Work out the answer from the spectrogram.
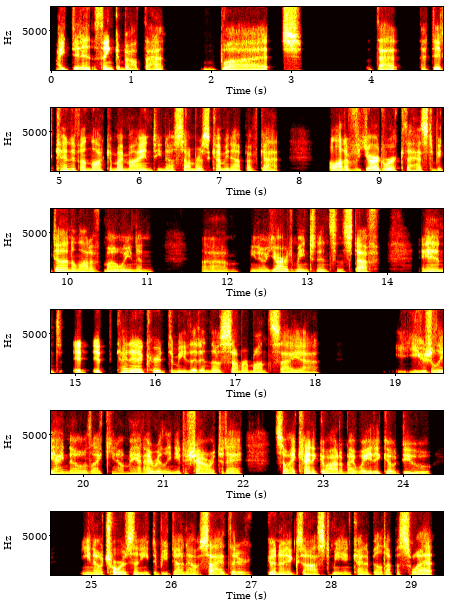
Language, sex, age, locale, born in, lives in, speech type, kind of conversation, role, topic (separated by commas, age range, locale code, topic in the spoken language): English, male, 20-24, en-US, United States, United States, conversation, unstructured, none, How do you recharge after a stressful day, and how can we support each other?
